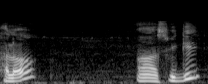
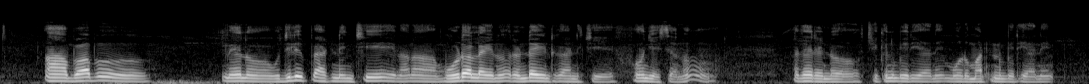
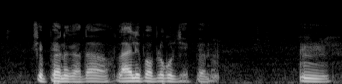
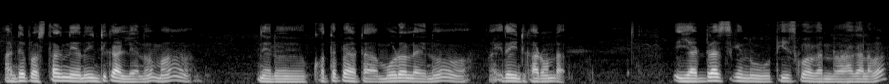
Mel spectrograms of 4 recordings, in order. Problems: background sounds at intervals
